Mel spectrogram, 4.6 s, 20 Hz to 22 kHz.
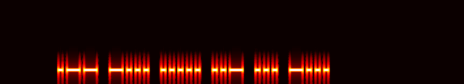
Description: Morse code, heard as a keyed tone, about 28 wpm, 700 Hz. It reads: WB5USB
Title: NA SOTA Activator Callsigns 28wpm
